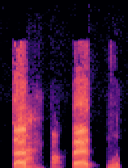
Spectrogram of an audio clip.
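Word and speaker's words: تبّت: Jadi tabbat tabbat tabbat. Tabat. Jadi tidak tabat tapi ditekan dulu.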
